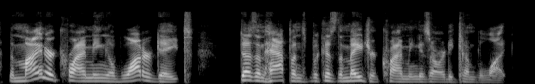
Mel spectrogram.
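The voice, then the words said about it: Texan accent, dropped G endings. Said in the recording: “now I'm dropping off the G with my Texan accent”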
